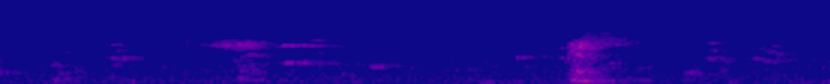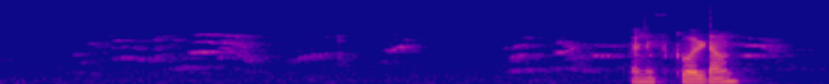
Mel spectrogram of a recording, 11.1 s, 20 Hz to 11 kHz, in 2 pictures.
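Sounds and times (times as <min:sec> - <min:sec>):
faint animal calls: 0:06.0 - 0:09.8, 0:10.4 - 0:10.9.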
